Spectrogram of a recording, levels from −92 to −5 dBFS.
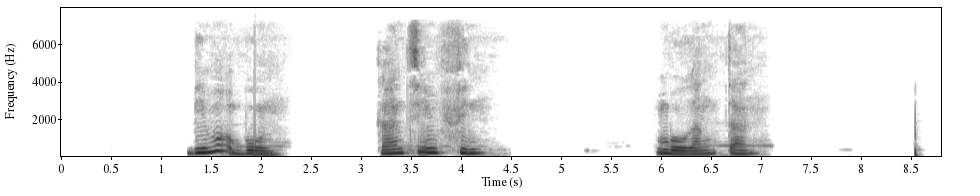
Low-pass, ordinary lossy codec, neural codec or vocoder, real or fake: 7.2 kHz; AAC, 32 kbps; none; real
